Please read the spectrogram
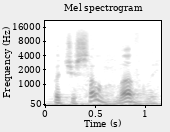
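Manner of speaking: soft, low, loving murmur; imitating a gentle, adoring voice, very quiet; tender reply. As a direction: answer a protest with hushed tenderness.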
